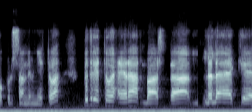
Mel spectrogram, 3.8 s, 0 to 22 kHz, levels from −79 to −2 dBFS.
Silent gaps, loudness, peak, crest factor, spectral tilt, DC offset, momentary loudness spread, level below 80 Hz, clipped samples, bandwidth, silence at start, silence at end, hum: none; -19 LUFS; -2 dBFS; 18 dB; 1 dB/octave; 2%; 9 LU; -58 dBFS; under 0.1%; 15.5 kHz; 0 s; 0 s; none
